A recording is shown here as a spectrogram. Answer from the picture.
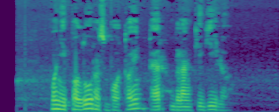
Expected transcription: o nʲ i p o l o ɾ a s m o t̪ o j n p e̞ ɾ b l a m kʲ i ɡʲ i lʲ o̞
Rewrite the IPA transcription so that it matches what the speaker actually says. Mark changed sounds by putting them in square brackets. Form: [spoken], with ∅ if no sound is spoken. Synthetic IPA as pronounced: o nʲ i p o l [u] ɾ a s [b] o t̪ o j n p e̞ ɾ b l a [ŋ] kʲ i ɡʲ i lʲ o̞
